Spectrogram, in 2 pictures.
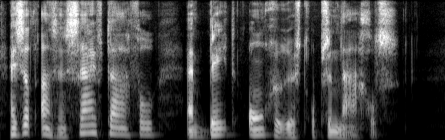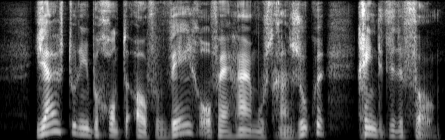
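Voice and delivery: plain reading voice

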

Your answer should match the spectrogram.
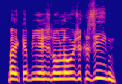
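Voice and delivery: high, loud protest; desperate protest. A narrator's reading. Meneer Snack protests his innocence to the parents. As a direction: plead his innocence in anguish.

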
